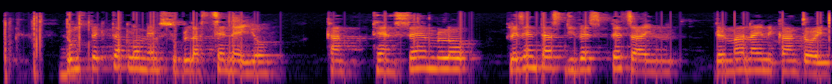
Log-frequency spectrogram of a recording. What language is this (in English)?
Esperanto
